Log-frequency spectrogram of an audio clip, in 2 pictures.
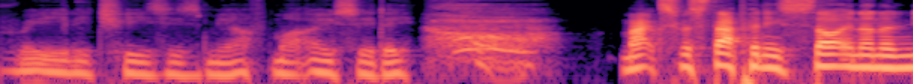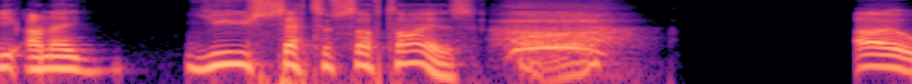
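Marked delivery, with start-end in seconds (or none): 2.1-2.7 quick high gasp in mock shock; high startled gasp; sharp gasp. Real, not acted. Reacts to tyre choice on screen. 7.0-7.6 quick high gasp in mock shock; high startled gasp; sharp gasp. Real, not acted. Reacts to tyre choice on screen.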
